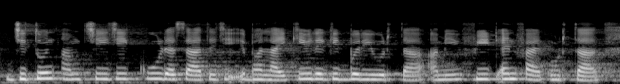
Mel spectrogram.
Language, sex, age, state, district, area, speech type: Goan Konkani, female, 18-30, Goa, Quepem, rural, spontaneous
